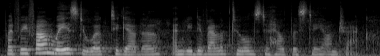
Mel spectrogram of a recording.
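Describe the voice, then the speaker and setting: Mid-pitched woman explaining over music. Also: normal speed. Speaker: project team member. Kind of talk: explanatory documentary interview narration. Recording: music bed under speech.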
